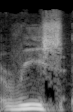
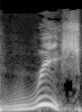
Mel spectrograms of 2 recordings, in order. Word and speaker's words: Rhys: Now, I'm going to pronounce this as I would John Rhys Davies.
